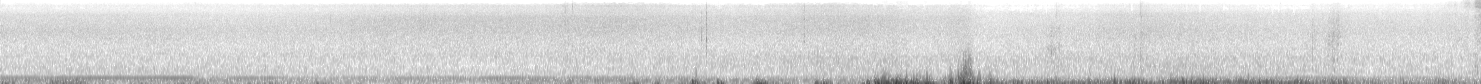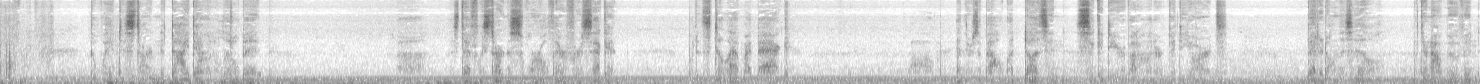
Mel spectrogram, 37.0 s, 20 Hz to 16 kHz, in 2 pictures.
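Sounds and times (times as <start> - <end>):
wind buffeting microphone: 0.0 - 1.3, 7.9 - 19.0.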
